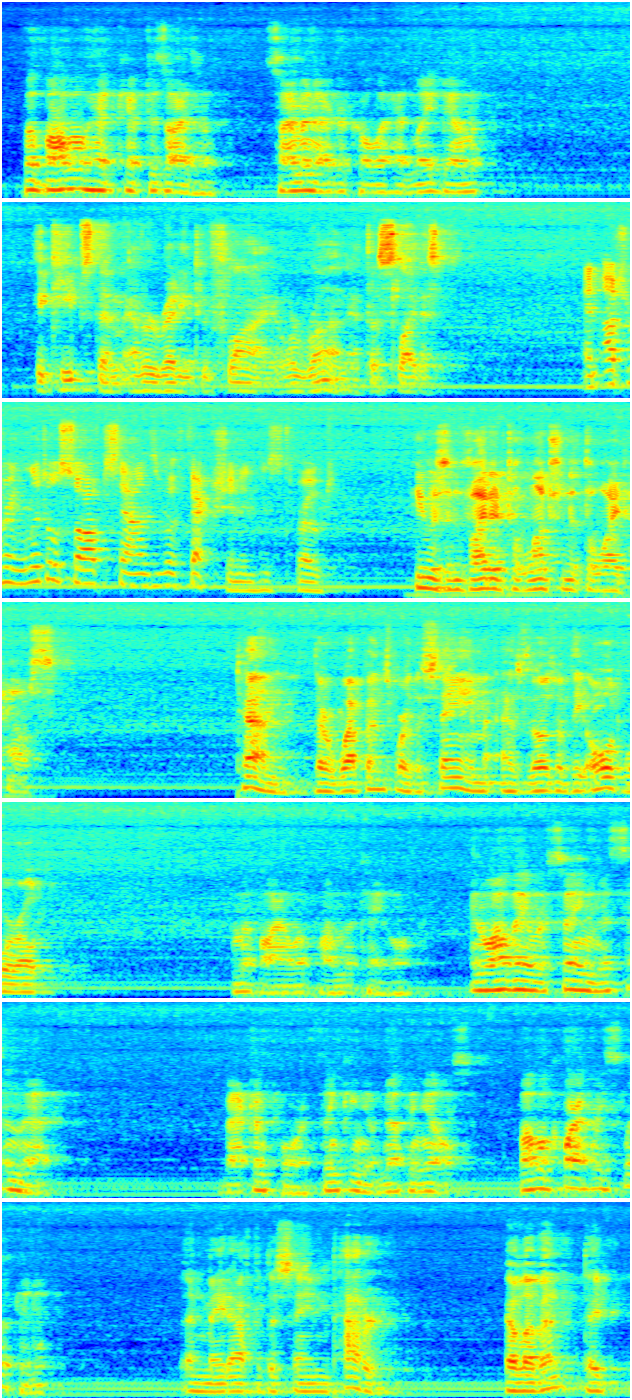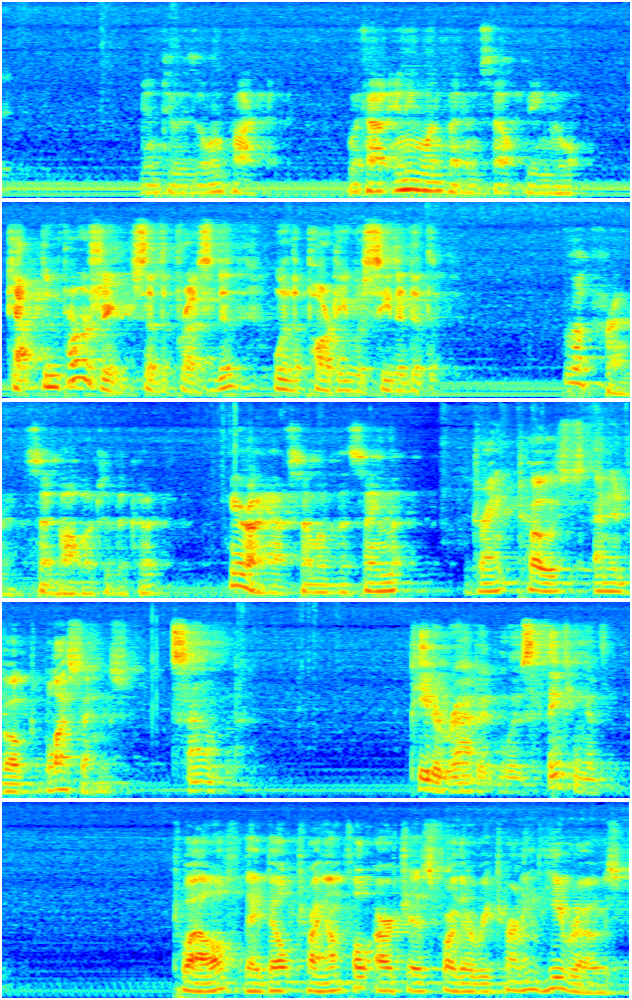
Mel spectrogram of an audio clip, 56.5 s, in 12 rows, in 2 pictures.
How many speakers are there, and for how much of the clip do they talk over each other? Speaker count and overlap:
5, no overlap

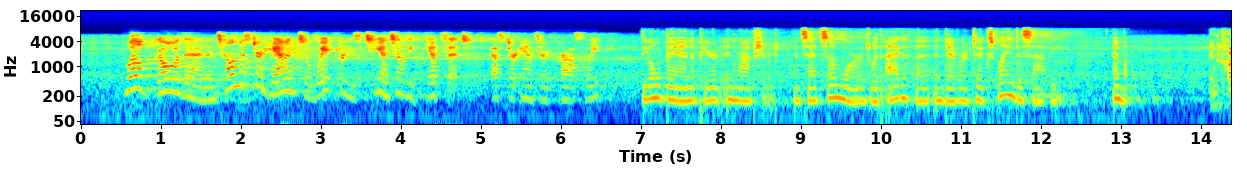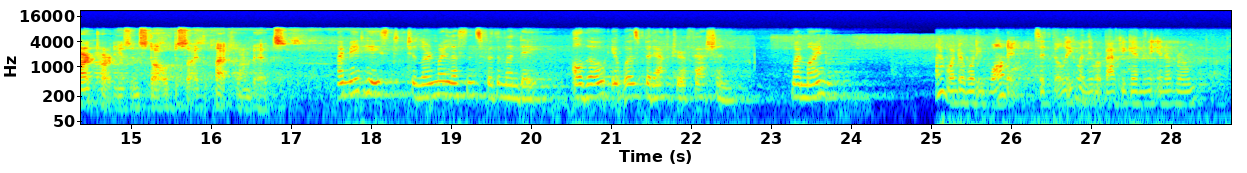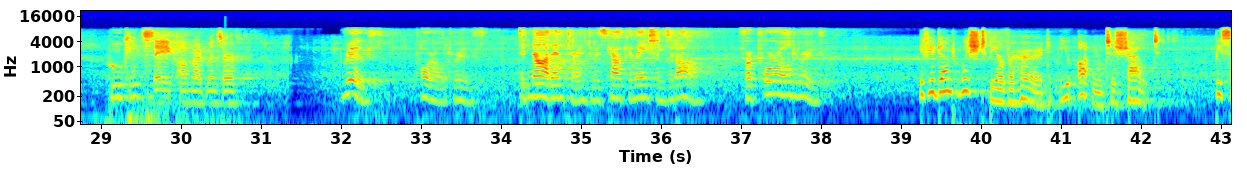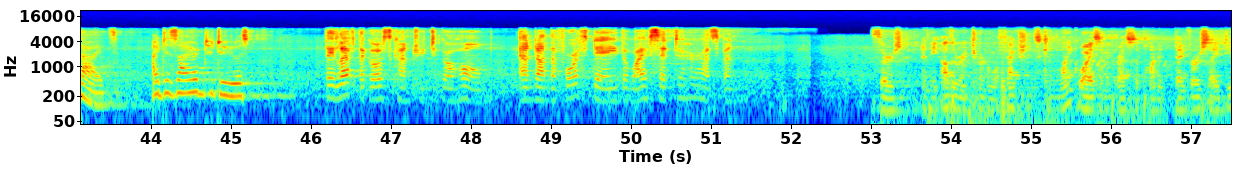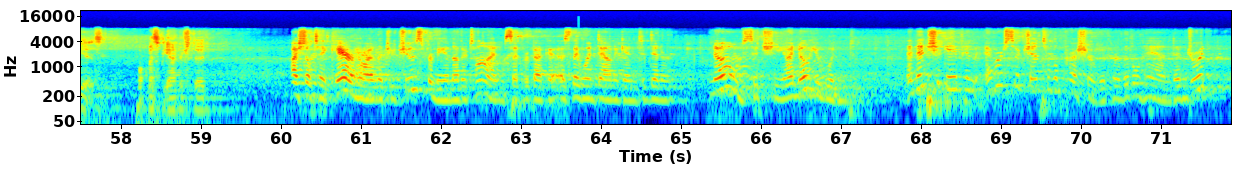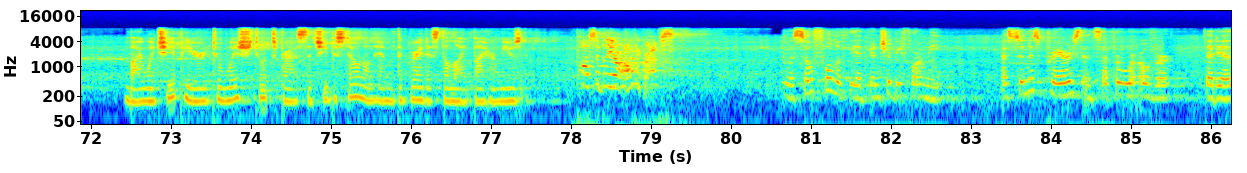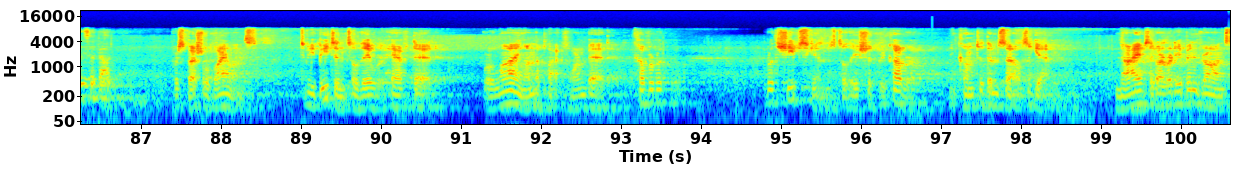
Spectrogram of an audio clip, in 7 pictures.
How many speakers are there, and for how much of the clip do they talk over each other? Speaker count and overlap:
10, no overlap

